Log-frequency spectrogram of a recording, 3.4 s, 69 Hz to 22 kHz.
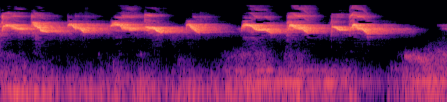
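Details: Oriental white-eye, caged, singing tiong aw style on 25 January 2022: a lively chain of high, sweet, downslurred notes at a quick tempo, fading out near the end with faint room noise.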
